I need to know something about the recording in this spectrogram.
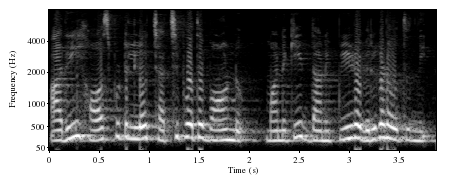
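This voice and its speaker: A woman's voice: on the high side, fairly even intonation, a little fast, mellow, highs cut off, lightly acted. A woman voicing a spiteful, scheming grandmother who speaks with bitter scorn in a storybook reading.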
